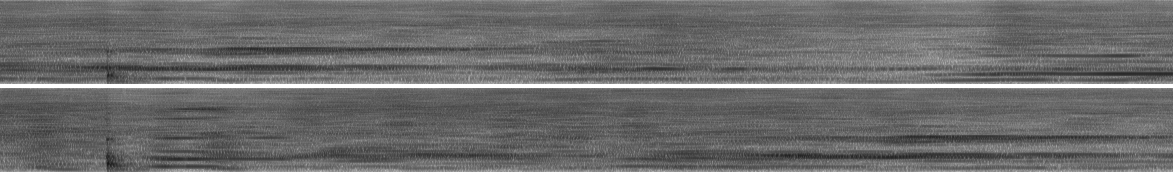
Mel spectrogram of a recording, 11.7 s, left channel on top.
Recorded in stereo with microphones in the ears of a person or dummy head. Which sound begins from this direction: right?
A piano, at 1.1 s.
